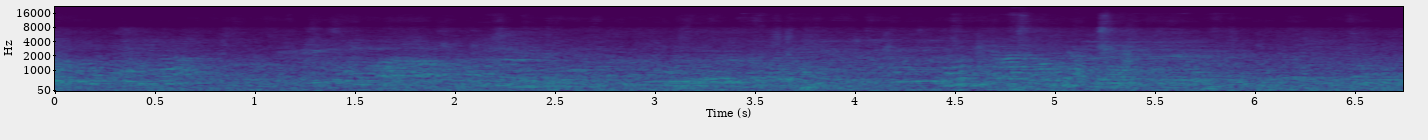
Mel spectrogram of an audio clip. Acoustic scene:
crowded indoor space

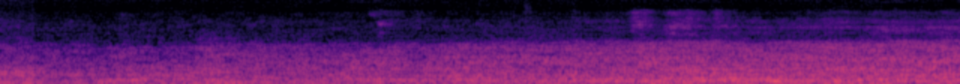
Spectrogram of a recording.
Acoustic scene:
residential area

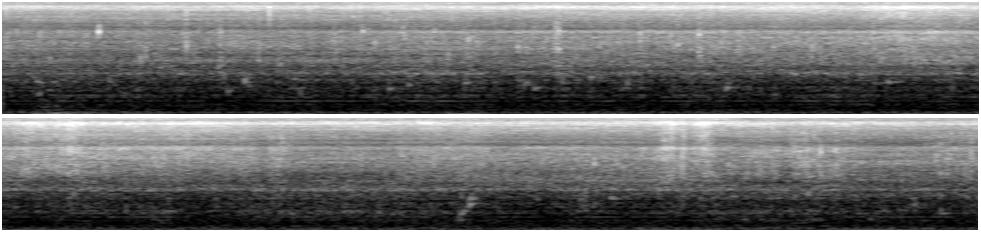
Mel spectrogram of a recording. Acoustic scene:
restroom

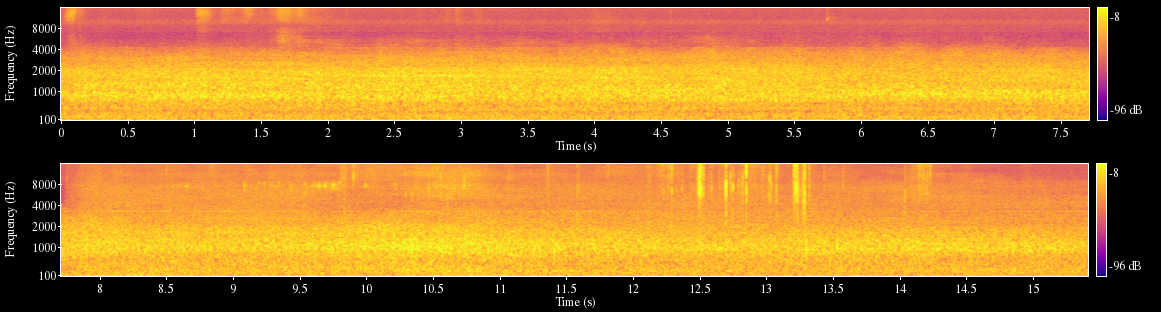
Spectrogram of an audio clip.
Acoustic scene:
street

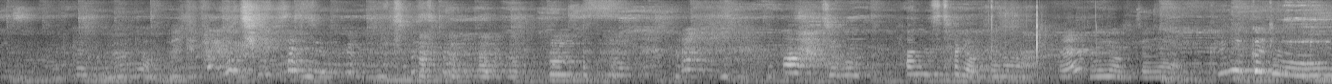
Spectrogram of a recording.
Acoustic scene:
cafe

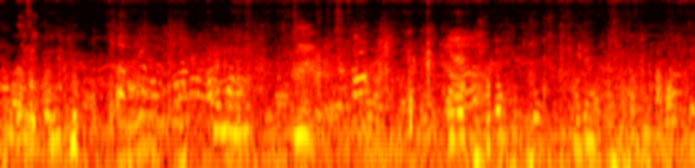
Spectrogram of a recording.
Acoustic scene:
park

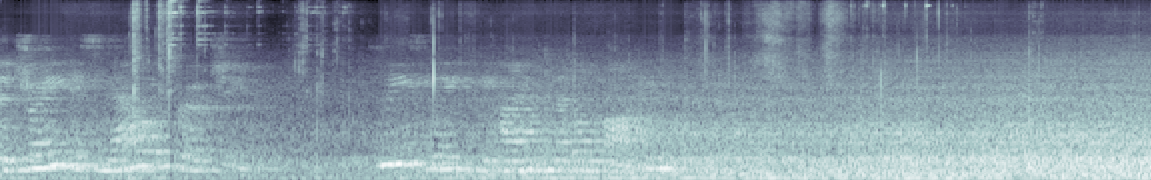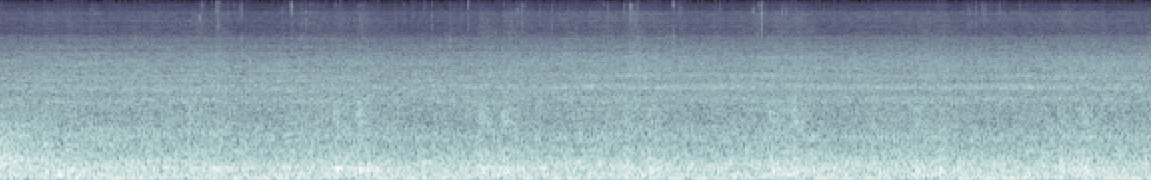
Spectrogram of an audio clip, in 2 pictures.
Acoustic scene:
subway station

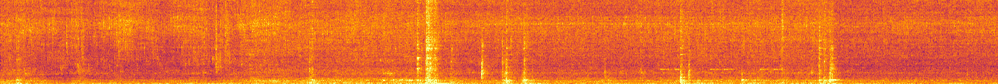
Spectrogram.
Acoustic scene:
kitchen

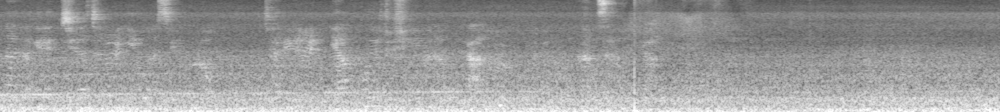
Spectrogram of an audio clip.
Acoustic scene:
subway train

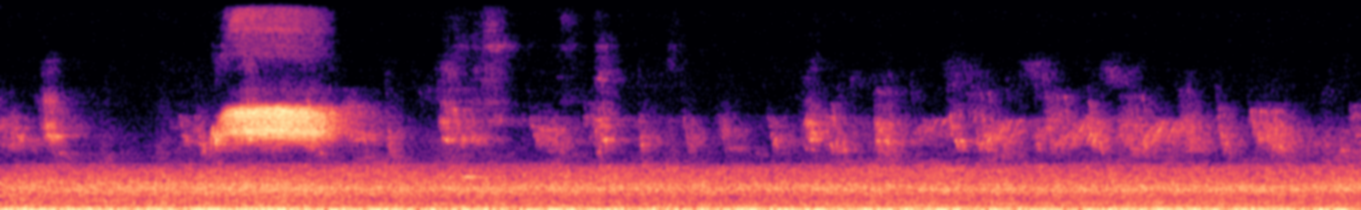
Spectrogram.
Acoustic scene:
park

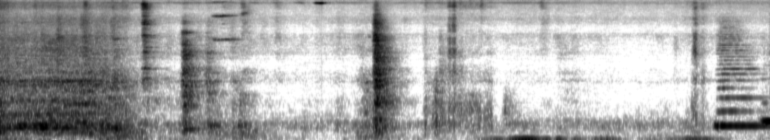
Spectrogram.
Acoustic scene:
elevator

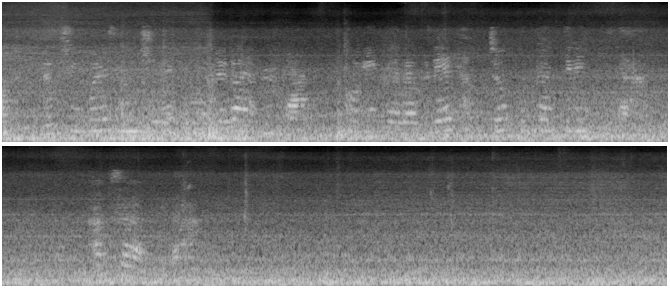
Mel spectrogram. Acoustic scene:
subway train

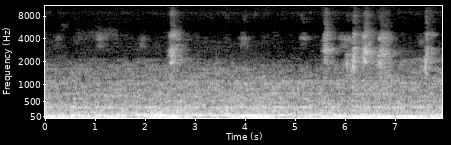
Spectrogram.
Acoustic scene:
park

